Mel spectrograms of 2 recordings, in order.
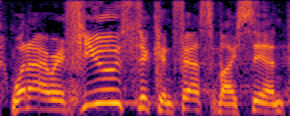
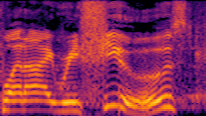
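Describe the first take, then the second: First: Said in the usual way. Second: "refused" said slowly and leaned on, with a rise at the end; stress on refused. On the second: Shown as a demonstration. Pastor pointing his congregation to "refused", slow, leaned-on stress. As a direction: linger on "refused" to show it was a choice.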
